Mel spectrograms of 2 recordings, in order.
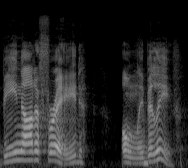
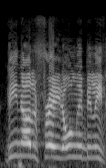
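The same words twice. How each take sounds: First: Said in the usual way. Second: Much higher and louder, ringing out; booming proclamation. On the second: Shown as a demonstration. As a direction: proclaim it to the back row. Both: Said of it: "And Jesus said".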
